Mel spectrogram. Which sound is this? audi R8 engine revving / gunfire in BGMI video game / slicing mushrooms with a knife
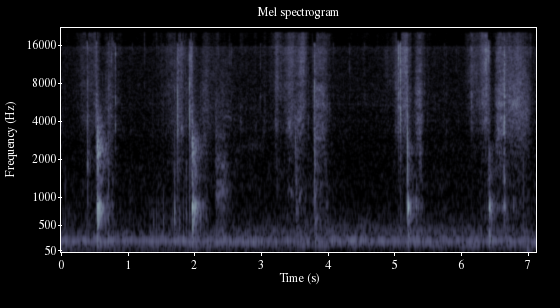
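slicing mushrooms with a knife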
